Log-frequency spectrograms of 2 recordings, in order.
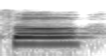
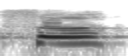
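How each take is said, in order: First: The syllable has a rounded 'u' vowel. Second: The syllable has a rounded 'u' vowel.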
